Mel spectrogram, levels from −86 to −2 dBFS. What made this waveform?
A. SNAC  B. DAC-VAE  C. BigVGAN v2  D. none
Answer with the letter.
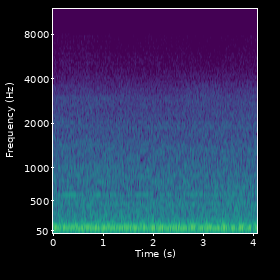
B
